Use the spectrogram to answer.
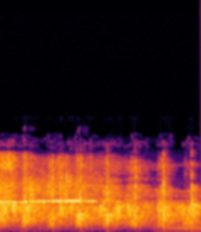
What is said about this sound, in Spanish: un aplauso para él por, por amenizarnos.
